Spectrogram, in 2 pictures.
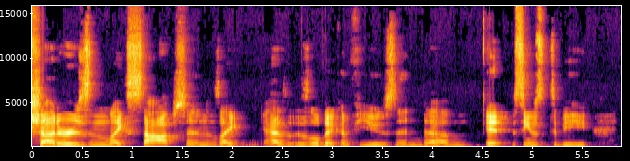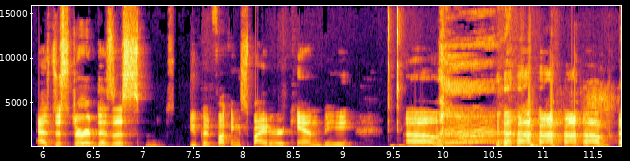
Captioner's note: laughter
